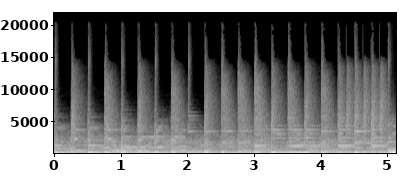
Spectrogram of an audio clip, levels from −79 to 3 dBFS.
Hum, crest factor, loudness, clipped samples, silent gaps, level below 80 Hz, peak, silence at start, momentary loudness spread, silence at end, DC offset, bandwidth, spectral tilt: none; 14 dB; -15 LUFS; under 0.1%; none; -20 dBFS; 0 dBFS; 0 s; 2 LU; 0 s; under 0.1%; 19 kHz; -4.5 dB/octave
